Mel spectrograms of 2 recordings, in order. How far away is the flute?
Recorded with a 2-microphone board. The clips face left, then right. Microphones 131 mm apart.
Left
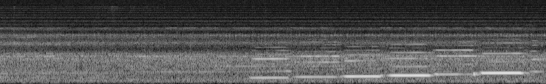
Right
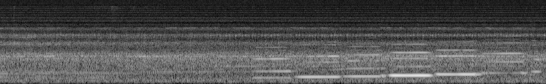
About 3.5 m.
